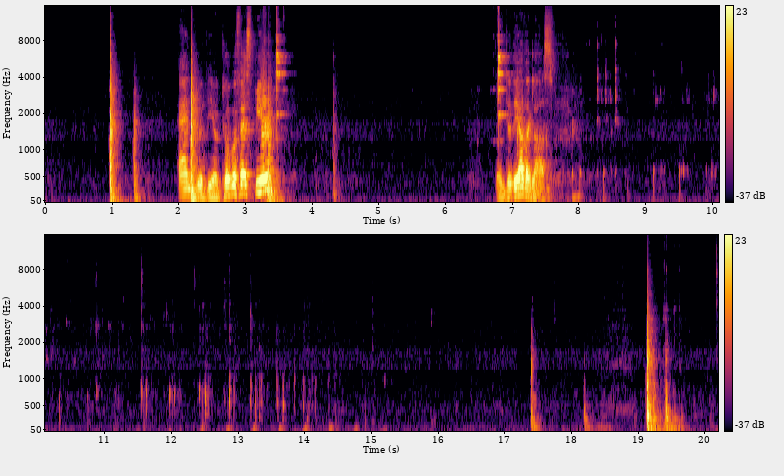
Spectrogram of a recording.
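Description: A glass thumps down on a table.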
